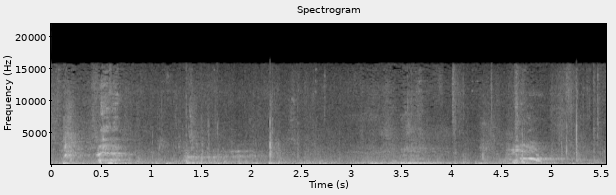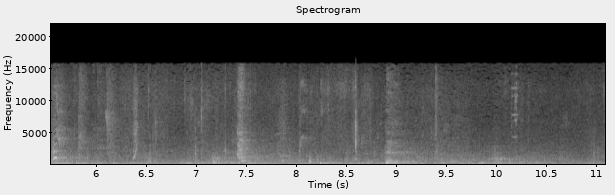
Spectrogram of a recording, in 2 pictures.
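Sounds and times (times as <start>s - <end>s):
footsteps: 0.0s - 11.0s
shuffling: 0.0s - 11.0s.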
